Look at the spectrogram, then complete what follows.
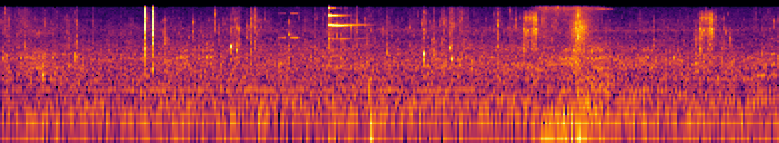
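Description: Harbour waterside ambience: a steady low boat-engine drone over water noise, with a few faint clicks and chirps. Near the end comes a brief gust of wind on the microphone.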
